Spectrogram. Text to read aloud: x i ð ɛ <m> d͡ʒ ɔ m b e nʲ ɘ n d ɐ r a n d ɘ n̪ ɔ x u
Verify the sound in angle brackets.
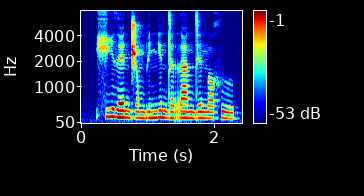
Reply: incorrect: n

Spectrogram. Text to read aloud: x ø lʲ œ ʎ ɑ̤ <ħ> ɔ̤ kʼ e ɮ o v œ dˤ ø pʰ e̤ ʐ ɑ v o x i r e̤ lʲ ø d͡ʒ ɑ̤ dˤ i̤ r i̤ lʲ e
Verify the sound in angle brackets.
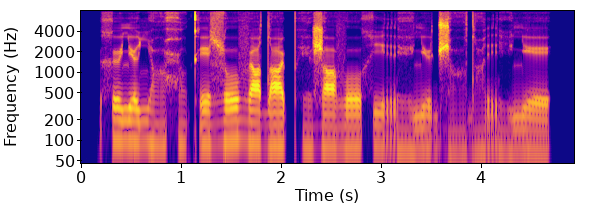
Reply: correct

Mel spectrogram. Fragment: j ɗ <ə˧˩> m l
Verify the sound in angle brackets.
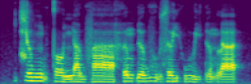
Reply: correct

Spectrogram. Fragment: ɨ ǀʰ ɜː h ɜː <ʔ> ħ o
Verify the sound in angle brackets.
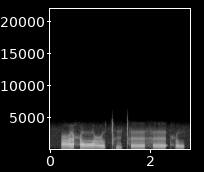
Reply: correct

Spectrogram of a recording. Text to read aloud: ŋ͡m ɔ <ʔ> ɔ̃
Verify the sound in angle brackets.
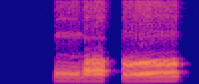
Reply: correct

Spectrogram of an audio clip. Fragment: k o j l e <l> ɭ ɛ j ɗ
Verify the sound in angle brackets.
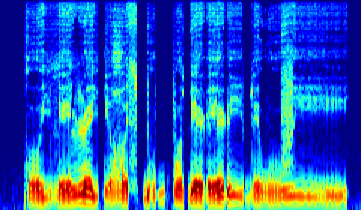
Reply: correct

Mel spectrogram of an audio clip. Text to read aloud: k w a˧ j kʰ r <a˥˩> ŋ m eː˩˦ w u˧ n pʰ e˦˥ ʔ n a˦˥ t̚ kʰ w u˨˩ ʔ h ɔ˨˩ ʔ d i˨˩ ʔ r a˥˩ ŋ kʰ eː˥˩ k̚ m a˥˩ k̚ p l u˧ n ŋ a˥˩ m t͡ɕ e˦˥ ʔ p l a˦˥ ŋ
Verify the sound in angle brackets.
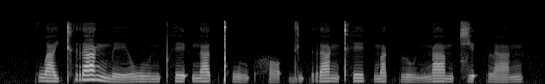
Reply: correct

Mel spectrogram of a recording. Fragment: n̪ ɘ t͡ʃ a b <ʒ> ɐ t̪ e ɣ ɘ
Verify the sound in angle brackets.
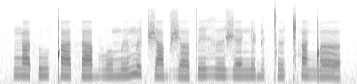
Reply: correct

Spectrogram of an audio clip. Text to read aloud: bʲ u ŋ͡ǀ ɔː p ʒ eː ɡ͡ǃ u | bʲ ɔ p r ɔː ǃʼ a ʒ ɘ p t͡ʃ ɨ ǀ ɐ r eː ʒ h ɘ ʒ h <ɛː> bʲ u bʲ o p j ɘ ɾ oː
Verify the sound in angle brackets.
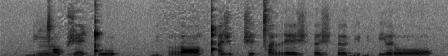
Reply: incorrect: ɘː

